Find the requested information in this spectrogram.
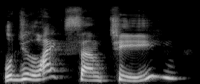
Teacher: unstressed unstressed stressed unstressed and stressed like would you like some tea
